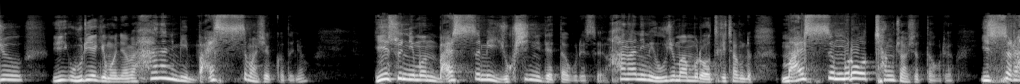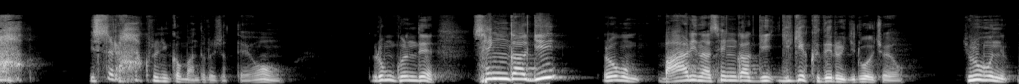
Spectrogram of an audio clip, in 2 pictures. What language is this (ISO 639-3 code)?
kor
